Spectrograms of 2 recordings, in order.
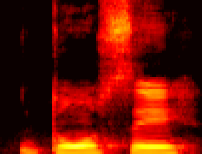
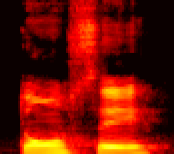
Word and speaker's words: danser: There are exceptions to that rule, and the R is not pronounced in words that end in ER. This list of words are mostly verbs like danser, to dance, danser, chanter, chanter. The ER has an A sound like AY, danser, chanter.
